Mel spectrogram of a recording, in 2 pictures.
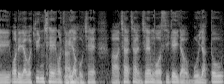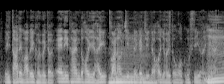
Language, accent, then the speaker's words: Cantonese; Hong Kong; 我哋香港人快速我哋係慣性咗咁一啲咁嘅急速嘅步伐咧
